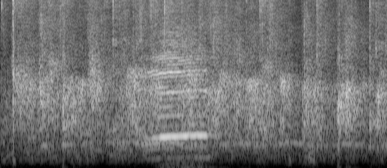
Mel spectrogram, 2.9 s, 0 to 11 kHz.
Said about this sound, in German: Also, oh, 10 Applaus bitte.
